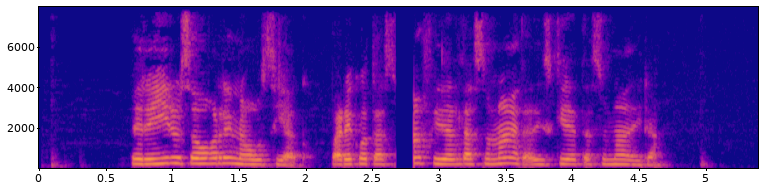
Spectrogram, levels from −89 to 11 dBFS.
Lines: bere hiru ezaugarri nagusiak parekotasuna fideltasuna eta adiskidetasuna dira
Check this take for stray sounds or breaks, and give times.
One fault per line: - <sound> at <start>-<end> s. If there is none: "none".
- dropout at 2.7-2.8 s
